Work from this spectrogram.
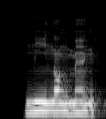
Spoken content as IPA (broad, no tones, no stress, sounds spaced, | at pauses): m ĩ n ɒ ŋ m æ̃ ŋ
